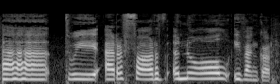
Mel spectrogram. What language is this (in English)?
Welsh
